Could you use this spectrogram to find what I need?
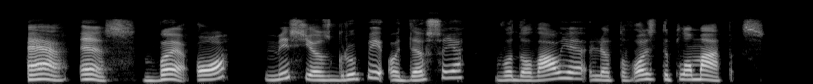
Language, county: Lithuanian, Klaipėda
